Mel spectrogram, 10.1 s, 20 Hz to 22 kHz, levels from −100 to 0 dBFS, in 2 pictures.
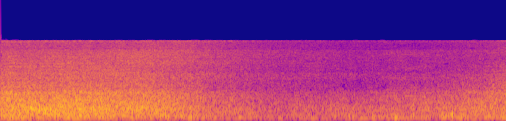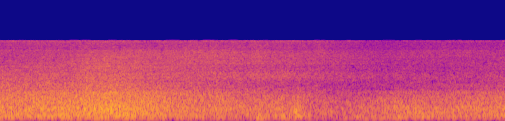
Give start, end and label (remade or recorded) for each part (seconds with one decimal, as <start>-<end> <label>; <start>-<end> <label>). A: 0.0-3.8 recorded; 3.8-4.3 remade; 4.3-10.1 recorded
